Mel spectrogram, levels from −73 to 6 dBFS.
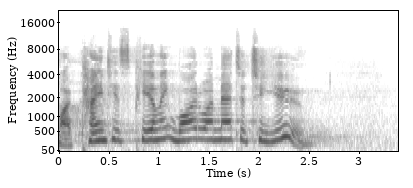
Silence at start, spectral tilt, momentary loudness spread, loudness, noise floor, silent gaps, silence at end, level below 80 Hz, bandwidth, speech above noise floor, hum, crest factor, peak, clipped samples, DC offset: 0 s; -2.5 dB/octave; 5 LU; -26 LUFS; -54 dBFS; none; 0.7 s; -64 dBFS; 13.5 kHz; 28 dB; none; 20 dB; -8 dBFS; under 0.1%; under 0.1%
